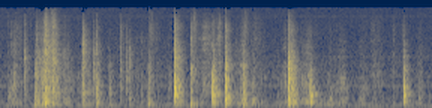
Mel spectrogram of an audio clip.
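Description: Irregular light clicks and taps of fingers handling the servo and plastic parts in the servo bay of a foam RC airplane fuselage, about a dozen short knocks, the sharpest near the middle.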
